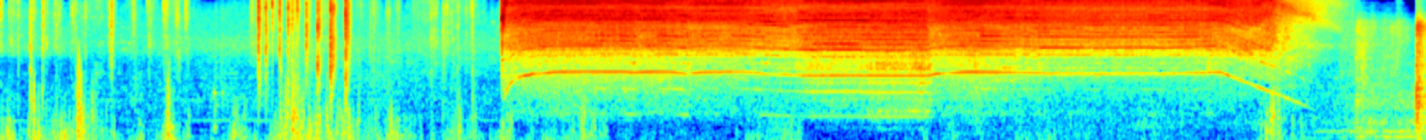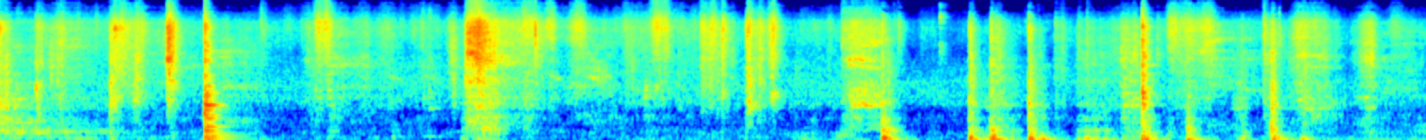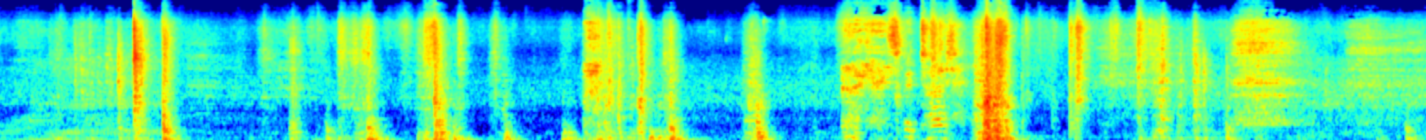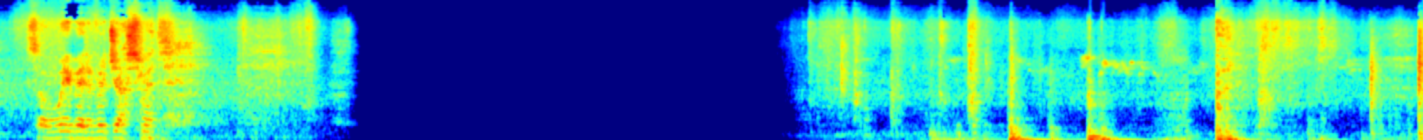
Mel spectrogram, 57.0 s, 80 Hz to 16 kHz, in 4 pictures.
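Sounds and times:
angle grinder cutting stone: 5.0 - 13.4
grinder disc winding down: 5.0 - 13.6.

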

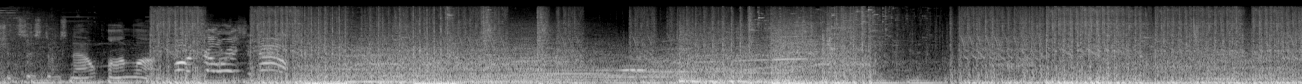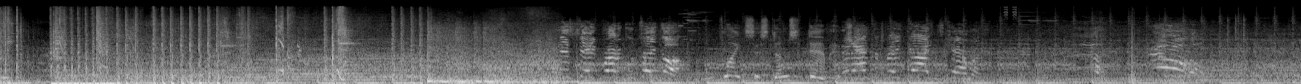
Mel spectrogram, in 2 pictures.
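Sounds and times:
film music: 0.0 - 26.0
automatic gunfire: 1.5 - 4.8, 9.4 - 15.5.

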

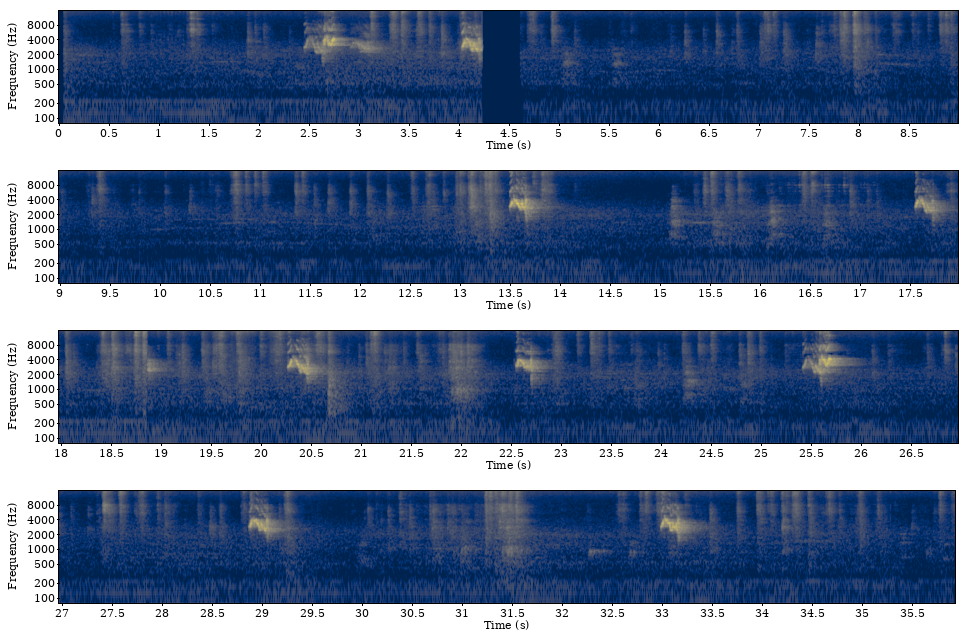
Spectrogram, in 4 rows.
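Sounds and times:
budgerigar chirping: 2.4 - 3.2, 17.6 - 17.8, 22.6 - 22.8, 25.4 - 26.0, 28.9 - 29.2, 33.0 - 33.4.

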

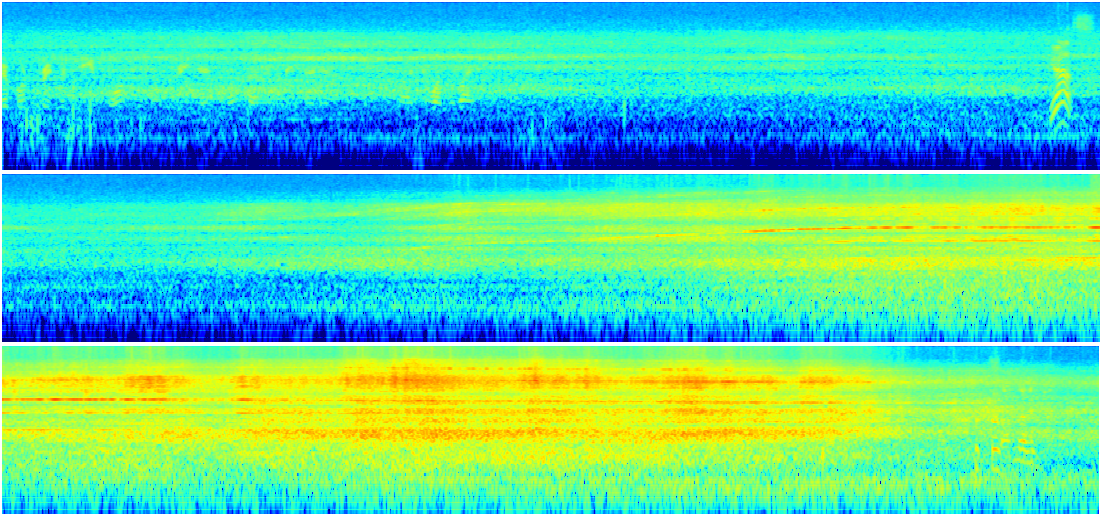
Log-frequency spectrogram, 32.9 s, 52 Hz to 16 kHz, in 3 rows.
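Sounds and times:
jet engines spooling up: 14.2 - 32.9.

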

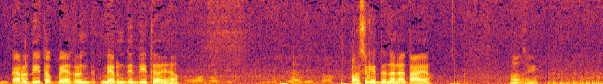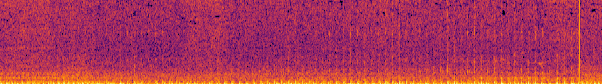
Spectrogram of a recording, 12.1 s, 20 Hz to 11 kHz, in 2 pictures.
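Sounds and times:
motorcycle engine running: 5.5 - 12.0.

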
